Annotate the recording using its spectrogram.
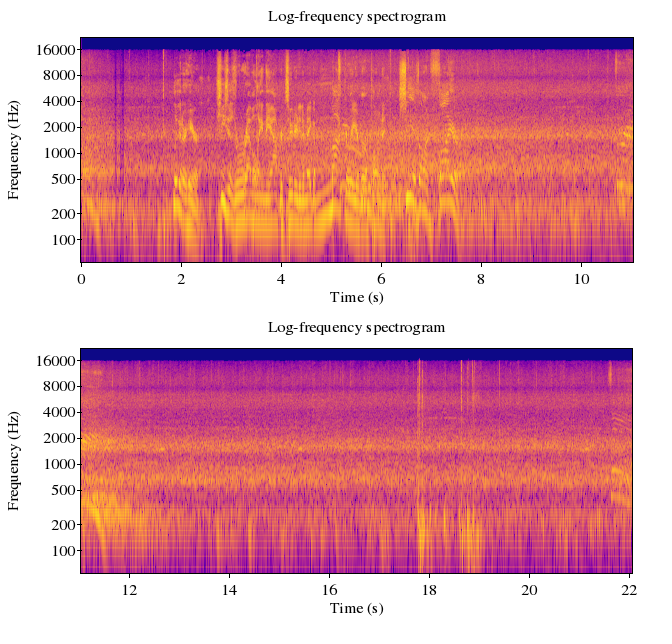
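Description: A large crowd cheers and roars steadily in a big echoing hall.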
